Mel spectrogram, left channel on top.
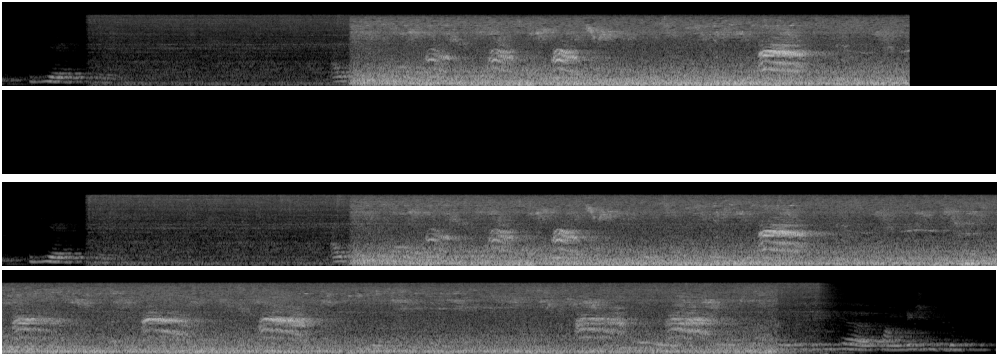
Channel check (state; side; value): drops out; left; at 9.1 s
